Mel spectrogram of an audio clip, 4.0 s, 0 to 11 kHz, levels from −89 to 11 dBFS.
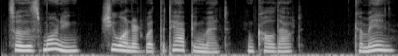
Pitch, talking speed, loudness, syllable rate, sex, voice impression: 225 Hz, 210 wpm, -18 LUFS, 6.3 syllables/s, female, very feminine, very young, very thin, tensed, slightly weak, very bright, slightly soft, very clear, fluent, very cute, intellectual, very refreshing, sincere, calm, very friendly, very reassuring, unique, very elegant, very sweet, very lively, very kind, sharp, slightly modest, very light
